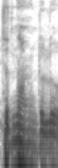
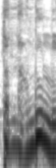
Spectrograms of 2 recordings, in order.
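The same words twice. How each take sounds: First: It is said in a soft, calm tone. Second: It is said in a tense, agitated tone. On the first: It helps calm the other person. The speaker calls it right. "bawa acara radio tengah malam" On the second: It fails to calm the other person. The speaker calls it wrong. "Gimana kita ngomong nggak tenang?"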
